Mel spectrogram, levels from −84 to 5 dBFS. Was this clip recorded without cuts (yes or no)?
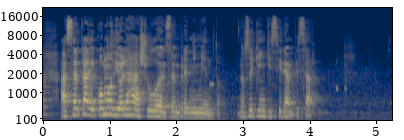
yes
